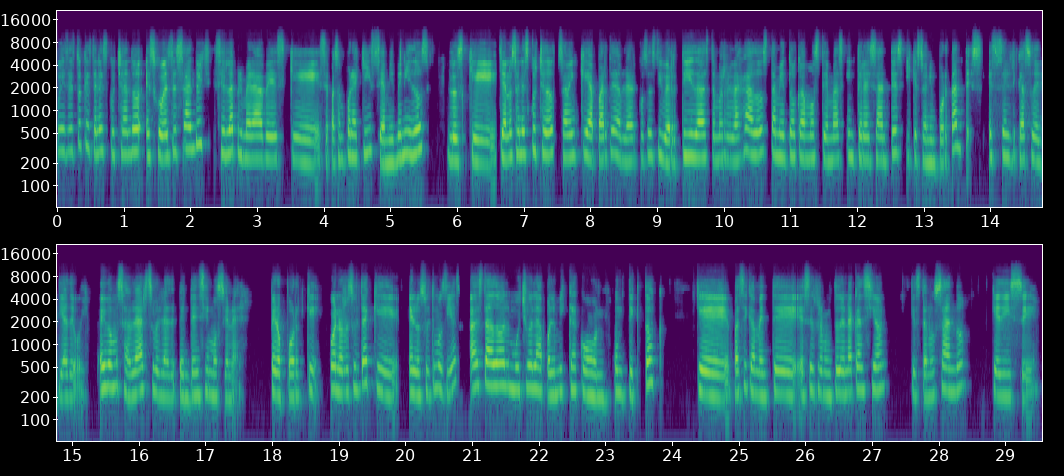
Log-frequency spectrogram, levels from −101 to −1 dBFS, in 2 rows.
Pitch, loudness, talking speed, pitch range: 235 Hz, -26 LUFS, 185 wpm, 220-265 Hz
